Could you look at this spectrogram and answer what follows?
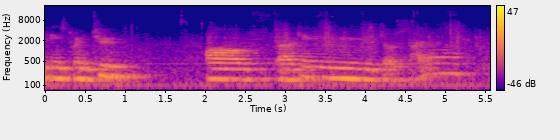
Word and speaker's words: Josiah: We also, I want to read for you a piece in 2 Kings 22 of King Josiah. How do you pronounce it again?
